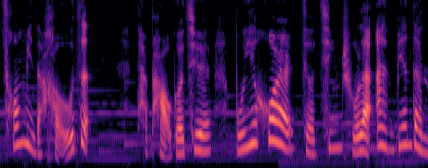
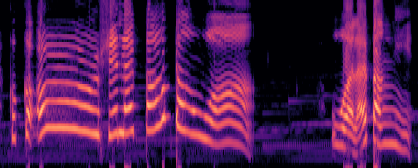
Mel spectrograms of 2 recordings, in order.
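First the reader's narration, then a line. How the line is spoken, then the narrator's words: Loud cry. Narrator (Chinese): 幸运的鸡 大声地叫起来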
